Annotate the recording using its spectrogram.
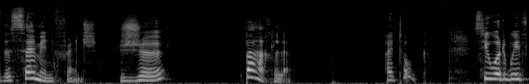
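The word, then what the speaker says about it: parlent: Now remember that though it has ENT, we don't say parlante, okay, we say parle, okay.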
